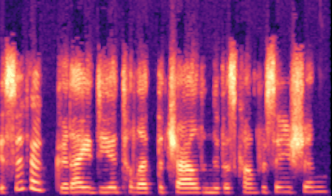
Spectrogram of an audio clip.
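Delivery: leaning-in half-whisper, pitched high. Retelling a game story where one character leans over to two others, half-whispering. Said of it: "leans over and like whispers".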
